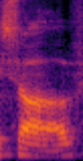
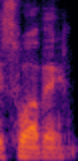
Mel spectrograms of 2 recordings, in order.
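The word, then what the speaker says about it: Soave: Reason magazine article, Robbie Sauve. Is that how you pronounce his last name? I understand it's Robbie Suave. Suave, okay. Boy, I wasn't even close.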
